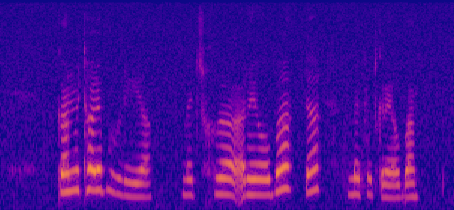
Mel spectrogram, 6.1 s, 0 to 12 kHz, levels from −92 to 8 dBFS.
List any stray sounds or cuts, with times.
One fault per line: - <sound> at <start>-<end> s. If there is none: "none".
none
